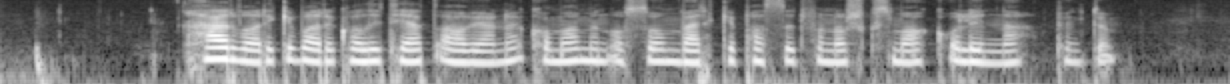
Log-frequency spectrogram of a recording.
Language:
Norwegian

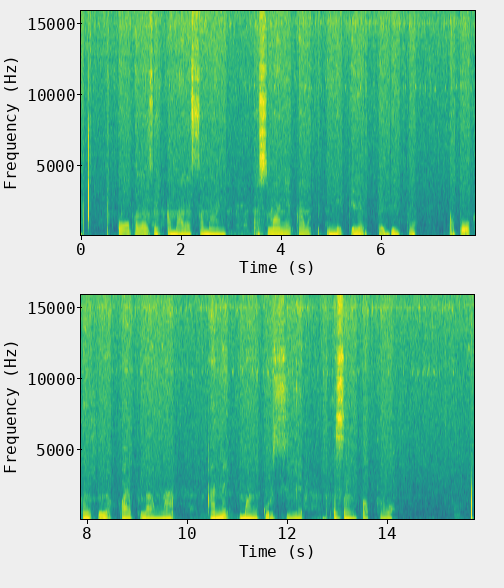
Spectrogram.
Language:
Southern Dagaare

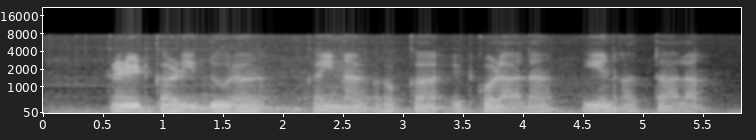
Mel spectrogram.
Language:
Kannada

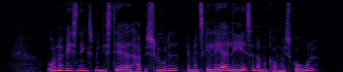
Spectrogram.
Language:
Danish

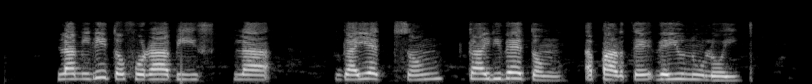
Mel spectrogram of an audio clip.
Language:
Esperanto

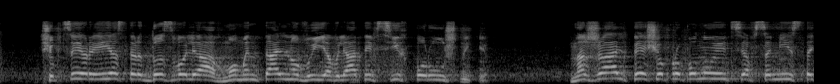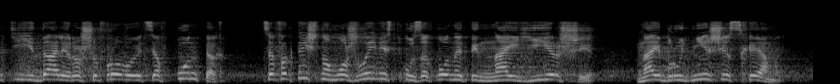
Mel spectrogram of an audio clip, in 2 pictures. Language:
Ukrainian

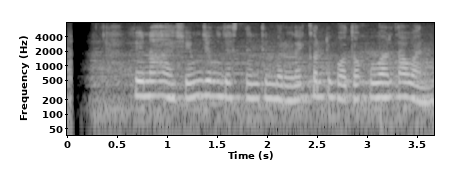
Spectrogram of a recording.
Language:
Sundanese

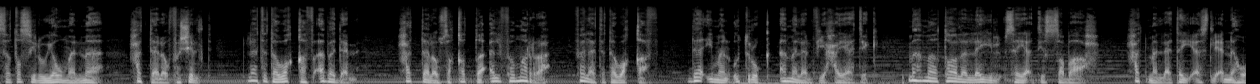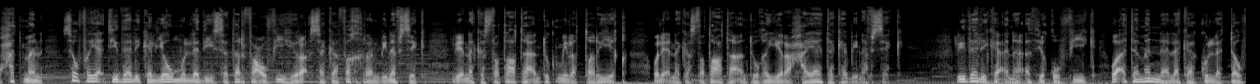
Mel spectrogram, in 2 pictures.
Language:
Arabic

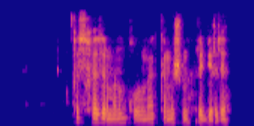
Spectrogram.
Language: Tatar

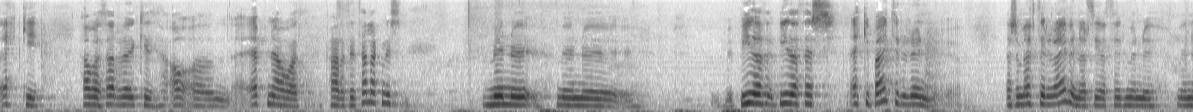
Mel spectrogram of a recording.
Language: Icelandic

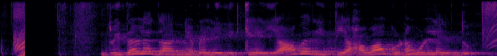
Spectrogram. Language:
Kannada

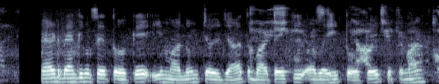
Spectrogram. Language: Bhojpuri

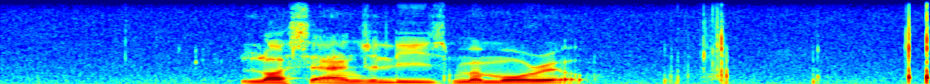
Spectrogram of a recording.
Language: English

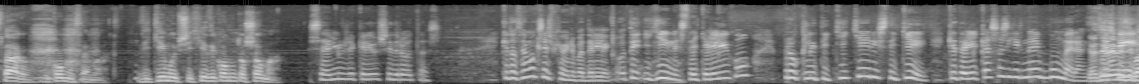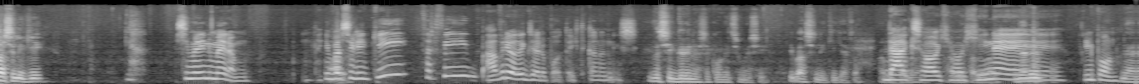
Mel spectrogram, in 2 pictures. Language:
Greek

